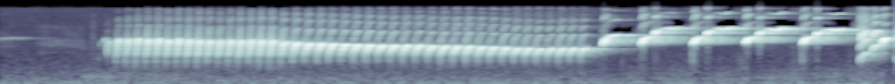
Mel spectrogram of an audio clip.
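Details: Canary song: a long, rapid, rolling trill that sinks steadily in pitch, then switches to lively, repeated upward-sweeping whistled notes.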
